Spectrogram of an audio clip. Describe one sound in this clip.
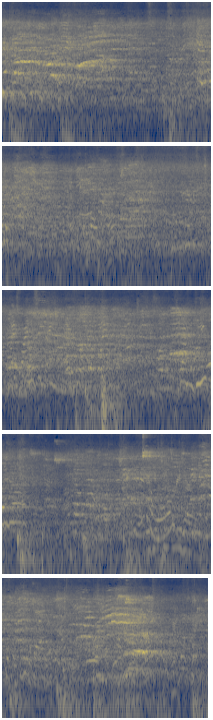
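Spectators shout and call out in an echoing gym.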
